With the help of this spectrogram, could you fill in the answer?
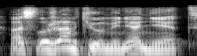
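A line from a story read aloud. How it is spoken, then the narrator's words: Laughing. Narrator (Russian): смеясь добавила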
